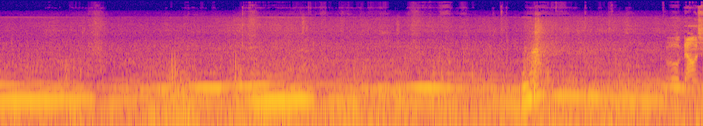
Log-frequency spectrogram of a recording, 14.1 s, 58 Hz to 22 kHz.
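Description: Loud modified Camaro V8 rumbling steadily from inside the car, with a sharp rev rise during a downshift near the end, and someone talking over the engine noise.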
